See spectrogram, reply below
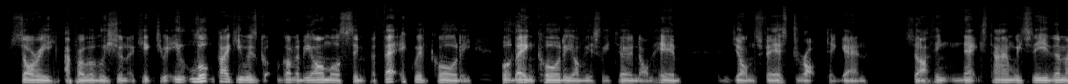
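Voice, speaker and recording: A man's voice: low-pitched, a bit bright, no room sound. A man chatting casually as an opinionated wrestling fan, enthusiastic and rambling. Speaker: wrestling podcast commentator.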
